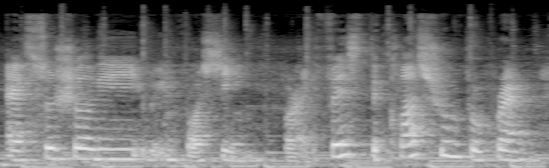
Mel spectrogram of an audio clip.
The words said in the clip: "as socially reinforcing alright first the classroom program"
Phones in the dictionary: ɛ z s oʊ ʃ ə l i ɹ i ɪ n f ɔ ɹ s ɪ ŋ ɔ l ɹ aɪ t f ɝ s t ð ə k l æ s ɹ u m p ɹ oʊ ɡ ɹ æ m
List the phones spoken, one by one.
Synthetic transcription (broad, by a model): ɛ s oʊ ʃ ə l i ɹ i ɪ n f ɔ s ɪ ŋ ɔ ɹ aɪ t f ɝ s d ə k l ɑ s ɹ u m p ɹ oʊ ɡ ɹ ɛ m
